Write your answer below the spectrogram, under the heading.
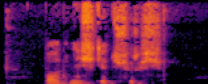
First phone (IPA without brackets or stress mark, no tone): b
